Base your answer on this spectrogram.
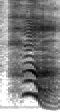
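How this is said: It sounds curious and interested.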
